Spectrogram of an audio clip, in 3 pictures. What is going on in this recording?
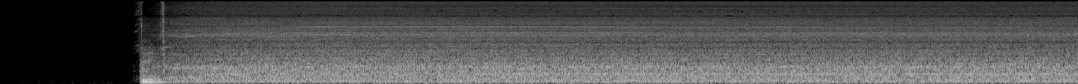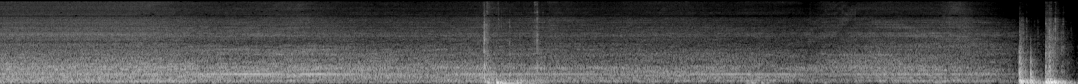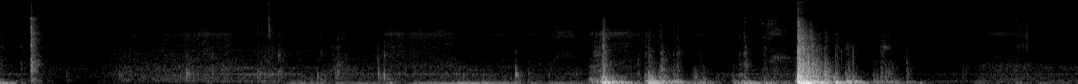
I turned on the vacuum cleaner in the living room. Then I started walking to the bedroom. In the other room I opened a wardrobe.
